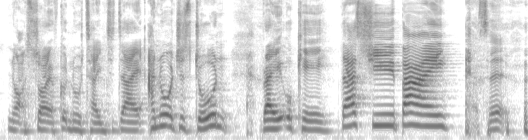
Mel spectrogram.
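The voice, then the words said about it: Put-on Scottish accent. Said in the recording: “my impression of that movie if it was filmed in Scotland”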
